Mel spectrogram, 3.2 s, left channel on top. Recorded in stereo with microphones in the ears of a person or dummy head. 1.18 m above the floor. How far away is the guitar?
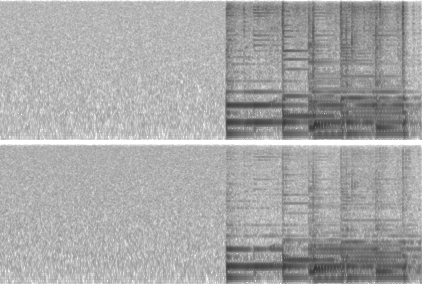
About 1.2 m.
